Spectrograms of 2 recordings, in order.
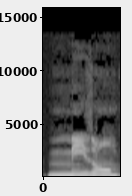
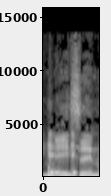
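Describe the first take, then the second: First: The name is pronounced the French way. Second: The name is pronounced the English way. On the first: The speaker calls it wrong. "you said it very French" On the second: The speaker calls it right. "she just says it like Mason"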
